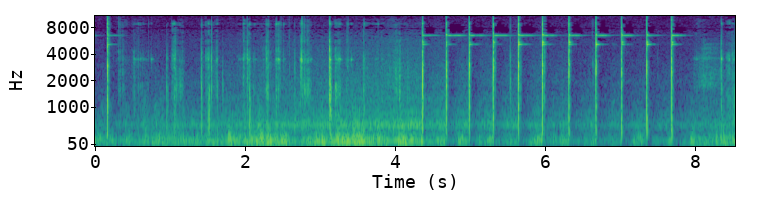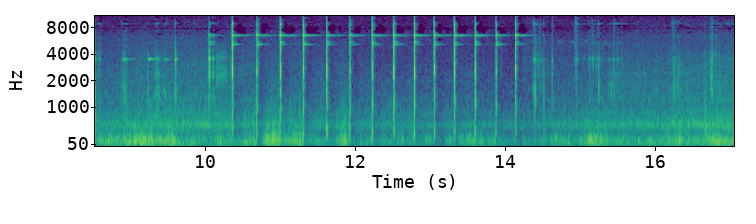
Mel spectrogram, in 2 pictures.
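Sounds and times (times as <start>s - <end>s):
hammer striking steel chisel: 0.0s - 0.4s, 4.4s - 7.9s, 10.0s - 14.5s
loose rock rustling: 0.0s - 15.6s.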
